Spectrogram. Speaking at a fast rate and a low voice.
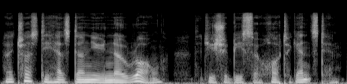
Yes: fast, 275 wpm; low, 100 Hz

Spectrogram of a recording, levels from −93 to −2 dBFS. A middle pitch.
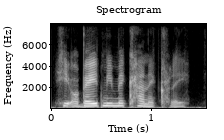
No: high, 210 Hz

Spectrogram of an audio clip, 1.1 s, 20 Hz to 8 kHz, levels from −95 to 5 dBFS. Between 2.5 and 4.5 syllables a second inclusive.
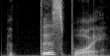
Yes: 4.2 syllables/s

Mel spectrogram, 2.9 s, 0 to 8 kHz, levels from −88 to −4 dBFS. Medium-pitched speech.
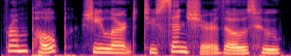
No: high, 210 Hz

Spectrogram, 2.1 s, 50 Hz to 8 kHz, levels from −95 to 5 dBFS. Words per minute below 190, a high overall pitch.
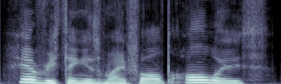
Yes: average, 140 wpm; high, 195 Hz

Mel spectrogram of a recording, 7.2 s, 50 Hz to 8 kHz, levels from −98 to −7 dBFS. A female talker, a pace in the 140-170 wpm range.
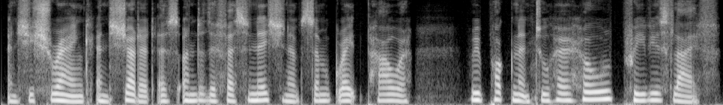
Yes: female; average, 155 wpm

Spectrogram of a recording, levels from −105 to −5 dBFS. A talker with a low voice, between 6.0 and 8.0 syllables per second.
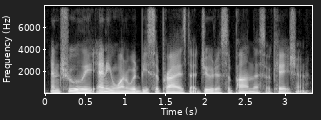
Yes: low, 110 Hz; 6.6 syllables/s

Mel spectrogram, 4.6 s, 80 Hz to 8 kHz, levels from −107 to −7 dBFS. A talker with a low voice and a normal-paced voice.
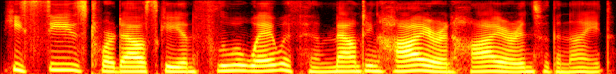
No: high, 190 Hz; average, 195 wpm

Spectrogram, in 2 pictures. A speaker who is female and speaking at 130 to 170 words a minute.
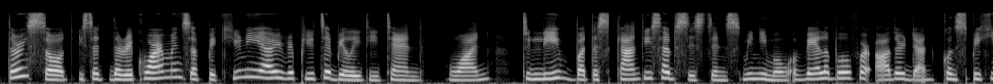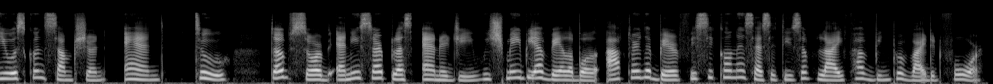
Yes: female; average, 140 wpm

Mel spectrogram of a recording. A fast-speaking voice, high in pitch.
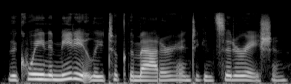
No: average, 165 wpm; high, 205 Hz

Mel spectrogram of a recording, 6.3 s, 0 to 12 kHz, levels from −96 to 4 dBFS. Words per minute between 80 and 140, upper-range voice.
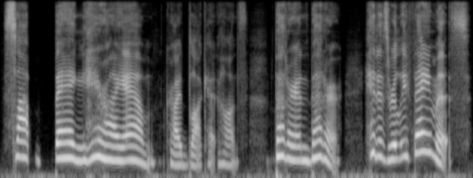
Yes: slow, 135 wpm; high, 245 Hz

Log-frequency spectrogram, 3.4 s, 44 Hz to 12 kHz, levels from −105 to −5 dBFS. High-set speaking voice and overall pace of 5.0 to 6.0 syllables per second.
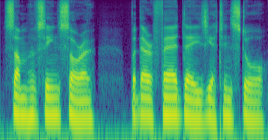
No: low, 110 Hz; 5.7 syllables/s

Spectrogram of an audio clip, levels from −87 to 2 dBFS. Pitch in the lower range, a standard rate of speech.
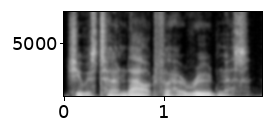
No: very low, 90 Hz; fast, 210 wpm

